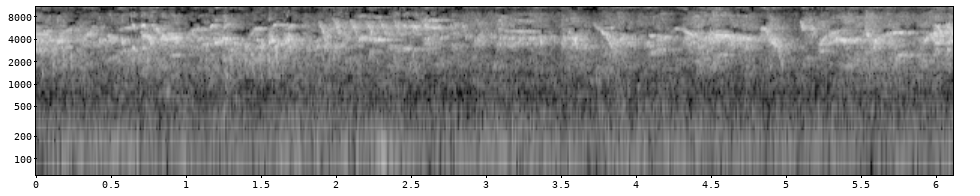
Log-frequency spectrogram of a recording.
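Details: Canary, an ornamental bird imported in 2024, recorded on 18 May 2025, delivering fast, high-pitched twittering phrases with rising and falling trills in one steady stream, over a soft background hum.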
